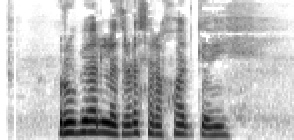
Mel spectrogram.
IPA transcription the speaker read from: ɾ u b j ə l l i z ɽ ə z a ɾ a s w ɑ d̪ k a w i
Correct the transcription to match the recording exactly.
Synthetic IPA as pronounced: ɾ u b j ɑ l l a z ɽ ə s a ɾ a x w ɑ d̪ k a w i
